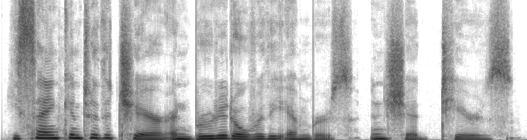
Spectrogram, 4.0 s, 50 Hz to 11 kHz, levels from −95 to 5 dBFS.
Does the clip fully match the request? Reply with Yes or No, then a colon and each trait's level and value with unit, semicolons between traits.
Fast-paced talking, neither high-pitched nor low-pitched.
No: average, 195 wpm; medium, 180 Hz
